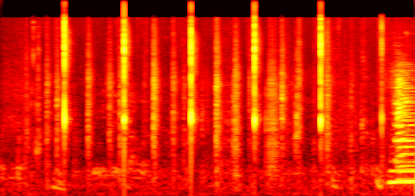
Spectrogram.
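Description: Sharp clicks at an even beat, about one every two-thirds of a second, five in all, with fainter ticks between them: a tempo count-in before a take.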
